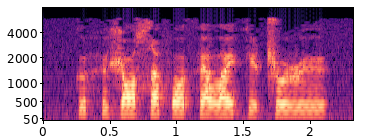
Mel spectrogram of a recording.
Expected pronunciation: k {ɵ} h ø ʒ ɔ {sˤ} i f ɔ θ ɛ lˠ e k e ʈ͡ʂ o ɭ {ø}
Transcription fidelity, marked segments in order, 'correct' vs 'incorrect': correct, correct, correct

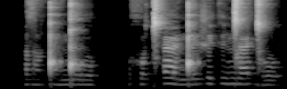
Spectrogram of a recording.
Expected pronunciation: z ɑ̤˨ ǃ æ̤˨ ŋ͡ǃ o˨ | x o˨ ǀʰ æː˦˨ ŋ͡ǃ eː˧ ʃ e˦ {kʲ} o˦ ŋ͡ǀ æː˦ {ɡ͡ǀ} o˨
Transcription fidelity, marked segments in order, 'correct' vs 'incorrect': correct, correct

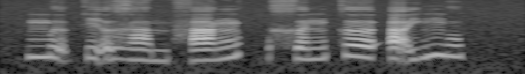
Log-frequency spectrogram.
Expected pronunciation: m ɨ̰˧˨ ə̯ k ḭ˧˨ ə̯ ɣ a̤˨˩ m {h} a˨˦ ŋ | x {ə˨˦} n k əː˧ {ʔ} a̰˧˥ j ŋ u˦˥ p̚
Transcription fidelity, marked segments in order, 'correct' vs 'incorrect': correct, correct, correct

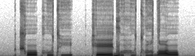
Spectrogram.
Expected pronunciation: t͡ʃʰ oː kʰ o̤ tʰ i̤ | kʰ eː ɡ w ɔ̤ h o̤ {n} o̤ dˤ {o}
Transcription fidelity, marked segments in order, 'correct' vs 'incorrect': incorrect: tʰ, correct

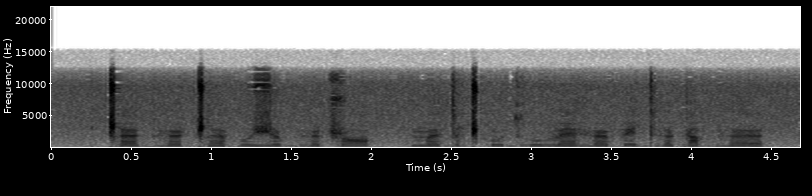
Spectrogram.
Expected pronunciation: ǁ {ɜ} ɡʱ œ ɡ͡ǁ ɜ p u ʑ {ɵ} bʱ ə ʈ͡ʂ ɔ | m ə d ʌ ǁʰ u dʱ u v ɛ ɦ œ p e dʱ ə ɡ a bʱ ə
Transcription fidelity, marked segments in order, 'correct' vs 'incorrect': correct, correct

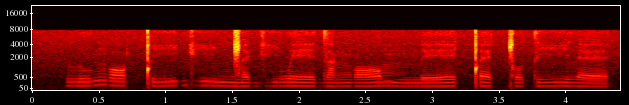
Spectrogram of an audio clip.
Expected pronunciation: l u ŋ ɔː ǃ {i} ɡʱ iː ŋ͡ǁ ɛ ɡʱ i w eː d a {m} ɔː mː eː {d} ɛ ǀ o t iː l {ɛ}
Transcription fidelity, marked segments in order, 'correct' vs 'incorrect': incorrect: iː, incorrect: ŋ, incorrect: ǃ, incorrect: ɛː

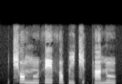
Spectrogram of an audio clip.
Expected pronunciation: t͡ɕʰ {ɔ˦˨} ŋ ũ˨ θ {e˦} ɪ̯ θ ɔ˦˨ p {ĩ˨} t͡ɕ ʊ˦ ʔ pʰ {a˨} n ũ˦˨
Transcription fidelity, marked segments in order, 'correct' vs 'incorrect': correct, incorrect: e˦˨, incorrect: i˨, incorrect: ã˨

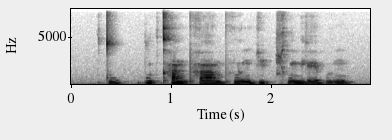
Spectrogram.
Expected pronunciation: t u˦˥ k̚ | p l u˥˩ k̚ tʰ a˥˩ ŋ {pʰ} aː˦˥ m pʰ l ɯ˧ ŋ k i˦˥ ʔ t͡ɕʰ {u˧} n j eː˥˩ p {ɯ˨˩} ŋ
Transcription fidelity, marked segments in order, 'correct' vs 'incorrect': correct, correct, incorrect: ɯ˩˦

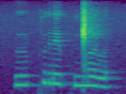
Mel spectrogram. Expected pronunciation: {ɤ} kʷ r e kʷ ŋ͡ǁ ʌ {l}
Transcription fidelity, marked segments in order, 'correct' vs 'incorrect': incorrect: ɯ, correct

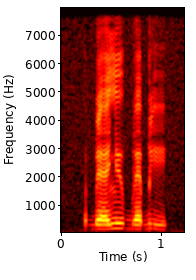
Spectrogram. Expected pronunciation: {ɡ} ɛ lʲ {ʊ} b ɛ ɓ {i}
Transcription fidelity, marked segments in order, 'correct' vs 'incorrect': incorrect: ɓ, incorrect: u, correct

